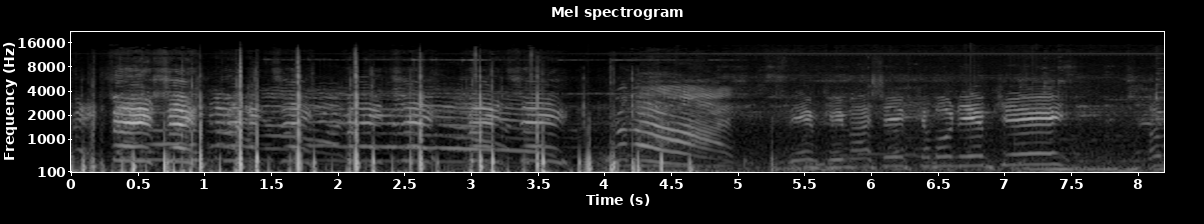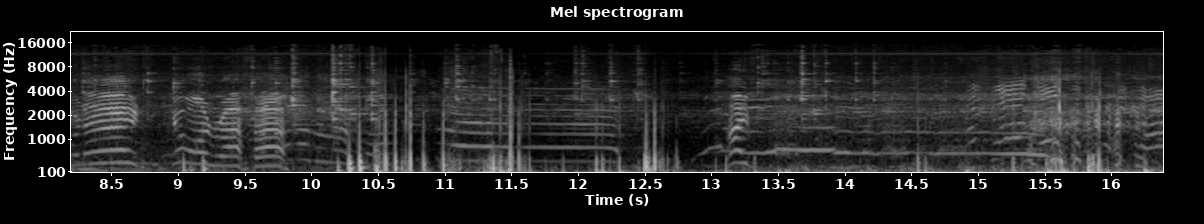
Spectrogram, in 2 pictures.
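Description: Cyclocross spectators shouting and whooping encouragement while cowbells clang rapidly. The clanging is densest in the first four seconds and again about ten seconds in.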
